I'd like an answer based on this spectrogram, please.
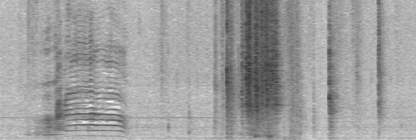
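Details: A five-month-old calico cat, still very playful, is indoors and intrigued by a small insect on the ceiling. It gives a single drawn-out meow of about a second with rich stacked harmonics, then scuffling and rustling noises follow.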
